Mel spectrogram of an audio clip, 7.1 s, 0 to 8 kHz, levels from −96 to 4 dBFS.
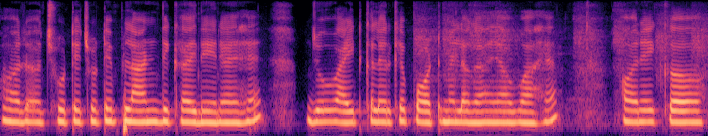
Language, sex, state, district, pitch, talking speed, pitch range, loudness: Hindi, female, Gujarat, Valsad, 215 Hz, 160 wpm, 205-225 Hz, -15 LUFS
